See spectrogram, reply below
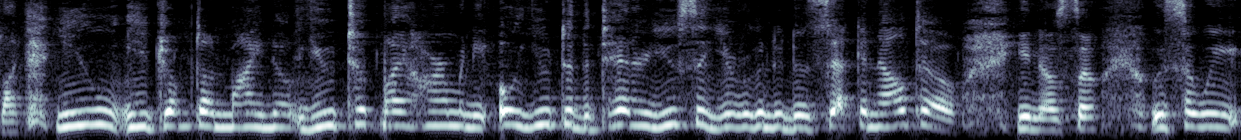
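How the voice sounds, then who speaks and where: A woman's voice: mid-range voice, darkish tone, a little hiss or hum. A woman from Korea, a guest performer at a press event in a large theater, reflective and long-winded. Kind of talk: personal storytelling at press conference.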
